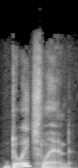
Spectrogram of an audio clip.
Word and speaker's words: Deutschland: They literally call their country Deutseland.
